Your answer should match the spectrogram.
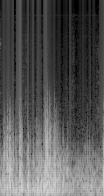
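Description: Wind buffeting a handheld camera's microphone, a loud, uneven noise.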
